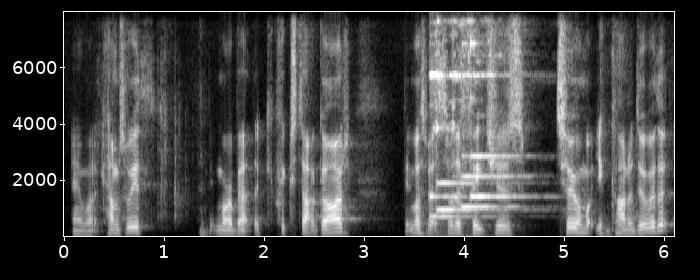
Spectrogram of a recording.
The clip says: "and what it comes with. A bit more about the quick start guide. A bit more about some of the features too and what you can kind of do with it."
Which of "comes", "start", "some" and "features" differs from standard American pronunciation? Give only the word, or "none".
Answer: none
